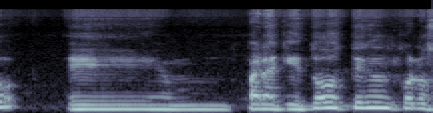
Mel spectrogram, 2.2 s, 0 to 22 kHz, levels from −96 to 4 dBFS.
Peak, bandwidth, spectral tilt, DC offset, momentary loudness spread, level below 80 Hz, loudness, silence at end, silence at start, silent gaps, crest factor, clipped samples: -8 dBFS; 16 kHz; -8 dB/octave; under 0.1%; 4 LU; -72 dBFS; -23 LUFS; 0 s; 0 s; none; 16 dB; under 0.1%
